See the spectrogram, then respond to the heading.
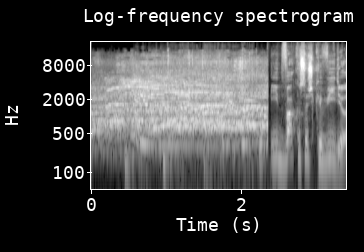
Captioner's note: vuvuzelas, crowd shouting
